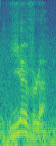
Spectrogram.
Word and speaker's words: Gävle: Alors, faut pas me demander le nom de la ville, là, Jövle. Ça s'écrit Gävle en français, mais en suédois, ça se dit Jövle.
